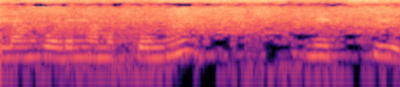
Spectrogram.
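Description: Steamed red spinach sizzling as it fries in oil in a wok, stirred and tossed with a spatula, with a voice talking over it.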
